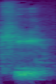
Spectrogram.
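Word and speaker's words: Quay: it's quite Australia but I'm pretty sure that word is pronounced key there are seven different designs available and they all retailed for $65 u.s.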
